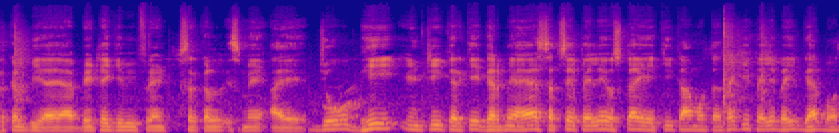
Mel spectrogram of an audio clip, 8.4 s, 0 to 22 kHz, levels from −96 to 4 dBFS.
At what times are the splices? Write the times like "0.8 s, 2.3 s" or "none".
none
